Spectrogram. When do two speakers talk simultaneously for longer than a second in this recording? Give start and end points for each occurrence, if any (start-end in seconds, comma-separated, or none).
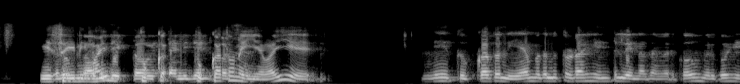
0.5-2.7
